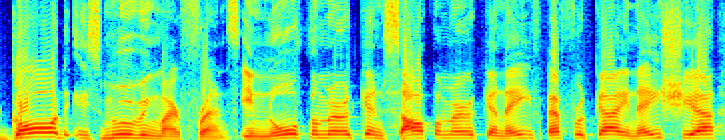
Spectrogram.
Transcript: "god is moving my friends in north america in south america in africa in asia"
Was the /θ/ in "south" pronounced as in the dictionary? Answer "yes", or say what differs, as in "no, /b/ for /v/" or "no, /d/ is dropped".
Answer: yes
